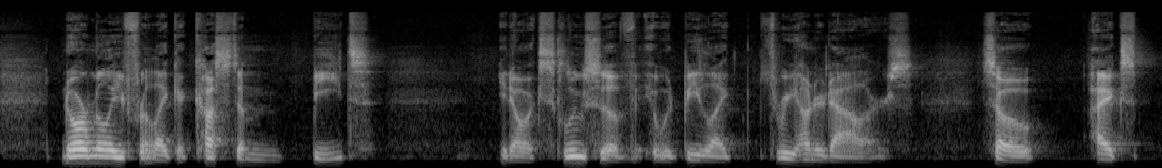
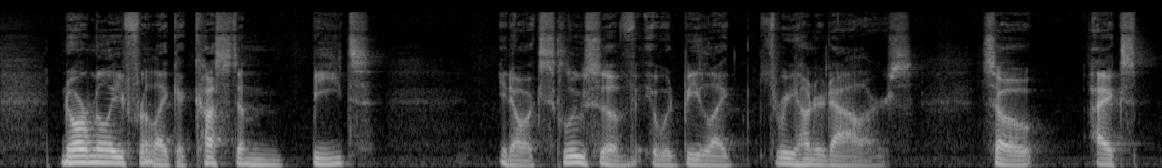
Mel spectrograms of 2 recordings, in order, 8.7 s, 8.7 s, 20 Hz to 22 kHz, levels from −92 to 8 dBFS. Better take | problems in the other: second | thin; somewhat; fading below 300 Hz

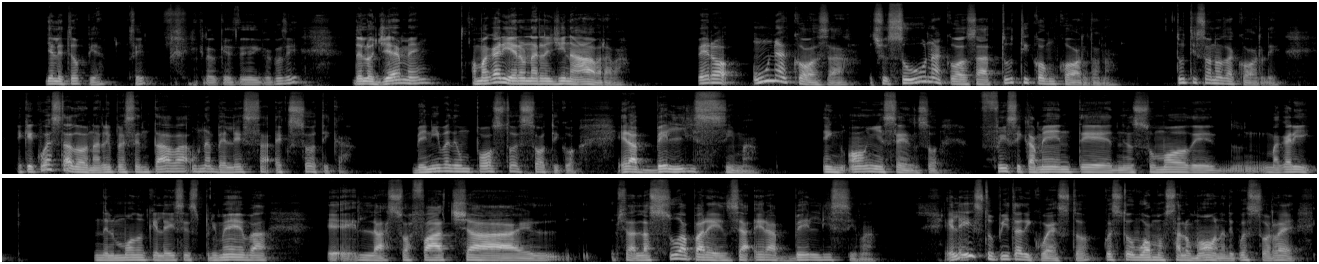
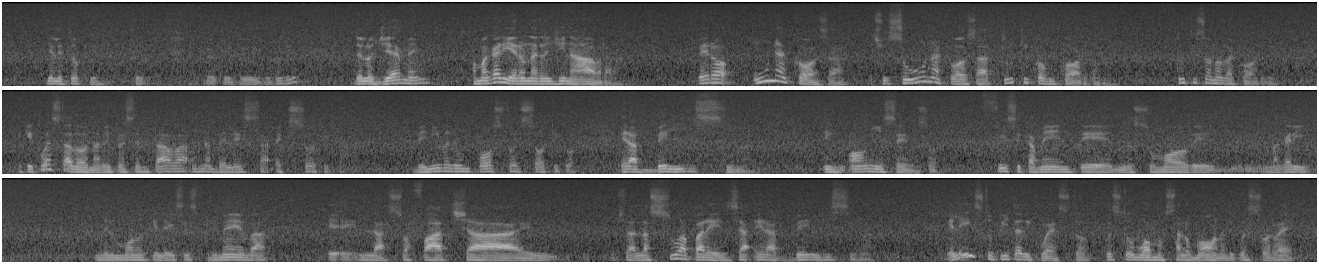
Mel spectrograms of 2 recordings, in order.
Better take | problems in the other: first | hiss; loud; throughout; 3 dB below the speech

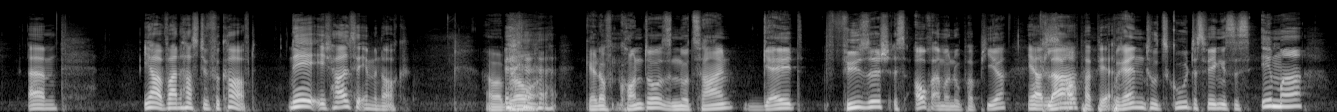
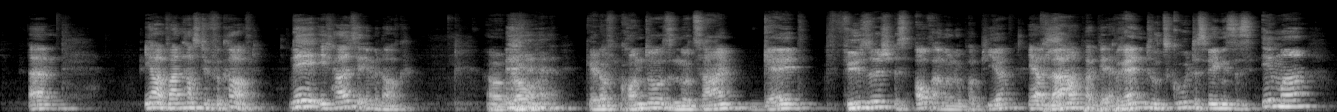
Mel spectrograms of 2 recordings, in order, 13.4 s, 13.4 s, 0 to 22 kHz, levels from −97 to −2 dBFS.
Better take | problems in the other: first | off-mic speech; far // room echo; slight; dies away in 0.3 s

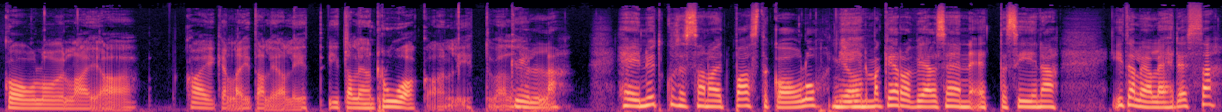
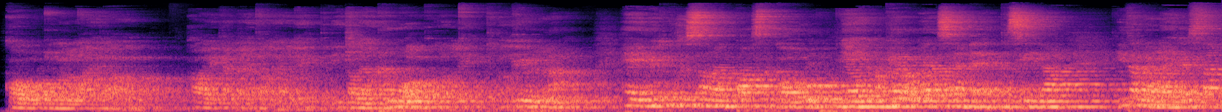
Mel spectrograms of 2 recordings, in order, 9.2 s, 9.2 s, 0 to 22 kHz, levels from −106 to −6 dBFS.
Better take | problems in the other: first | off-mic speech; far // room echo; strong; dies away in 1.7 s

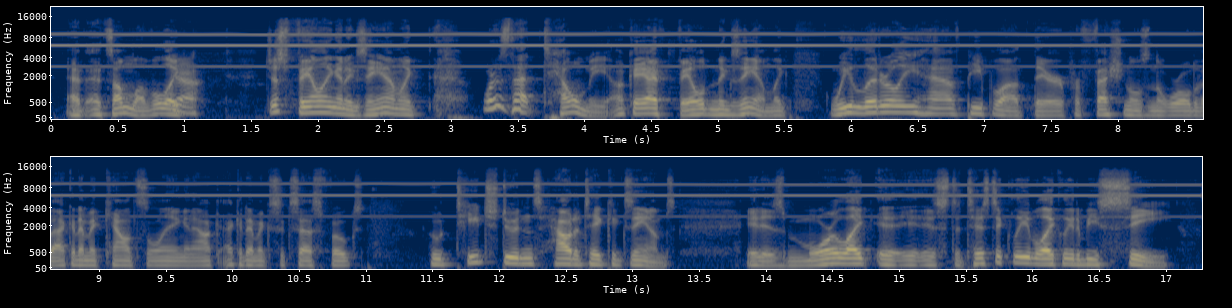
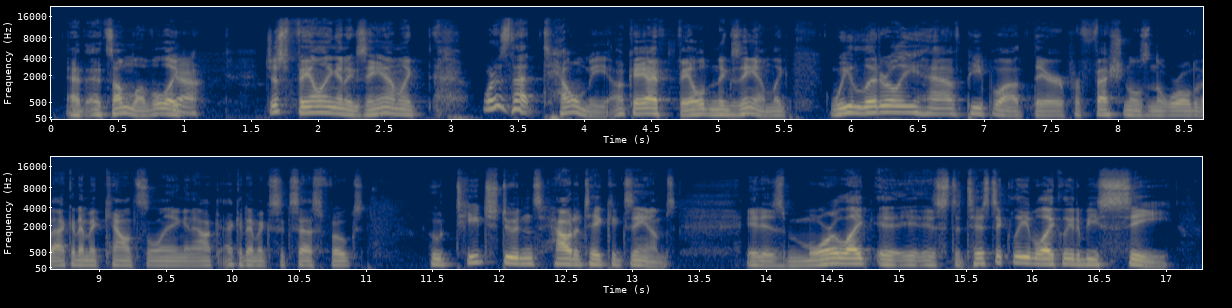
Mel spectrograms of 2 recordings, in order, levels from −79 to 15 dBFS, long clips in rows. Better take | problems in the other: second | high-pitched whine; loud; throughout; 6 kHz, 7 dB below the speech

